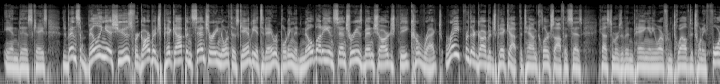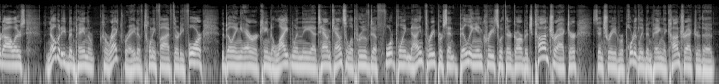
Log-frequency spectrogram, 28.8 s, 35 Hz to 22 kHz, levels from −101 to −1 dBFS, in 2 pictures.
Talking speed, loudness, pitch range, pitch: 185 wpm, -24 LUFS, 125-165 Hz, 140 Hz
